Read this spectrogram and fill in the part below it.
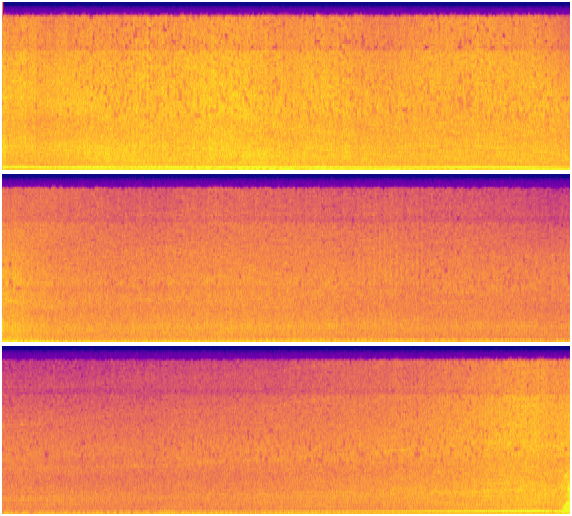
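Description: Supermodified race cars roar and rev in a non-wing sim racing feature, a loud pitch-sweeping engine drone that shifts up and down through the gears, then settles into a steady, slightly distant hum.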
